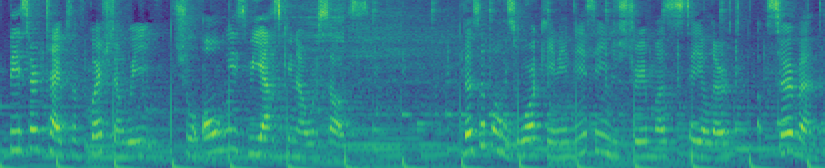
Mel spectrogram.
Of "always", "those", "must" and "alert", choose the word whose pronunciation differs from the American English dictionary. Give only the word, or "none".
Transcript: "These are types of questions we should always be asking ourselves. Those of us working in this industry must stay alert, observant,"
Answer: those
